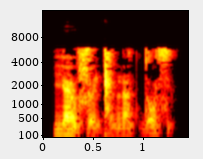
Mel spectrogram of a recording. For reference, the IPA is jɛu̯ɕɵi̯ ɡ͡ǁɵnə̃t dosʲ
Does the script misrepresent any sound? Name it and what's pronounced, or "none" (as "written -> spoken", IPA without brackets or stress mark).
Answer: none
